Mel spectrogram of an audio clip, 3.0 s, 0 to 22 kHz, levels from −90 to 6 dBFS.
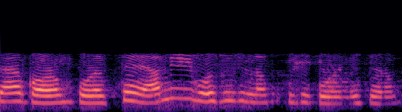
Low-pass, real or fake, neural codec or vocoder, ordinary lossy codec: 3.6 kHz; fake; codec, 16 kHz, 8 kbps, FreqCodec, larger model; none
